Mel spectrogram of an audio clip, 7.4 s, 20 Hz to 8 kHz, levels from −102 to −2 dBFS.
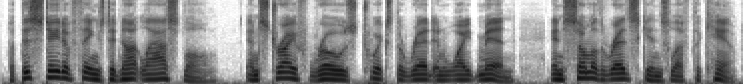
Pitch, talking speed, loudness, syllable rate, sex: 130 Hz, 220 wpm, -16 LUFS, 4.5 syllables/s, male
